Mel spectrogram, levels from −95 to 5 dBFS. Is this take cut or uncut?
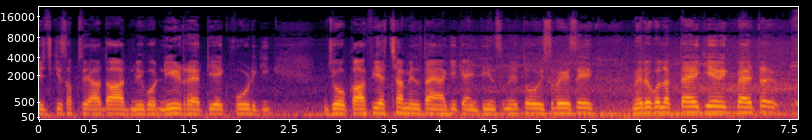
uncut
